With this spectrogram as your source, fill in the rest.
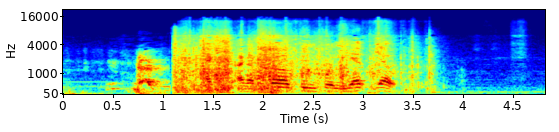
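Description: A small dog makes a loud, strange whining noise.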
